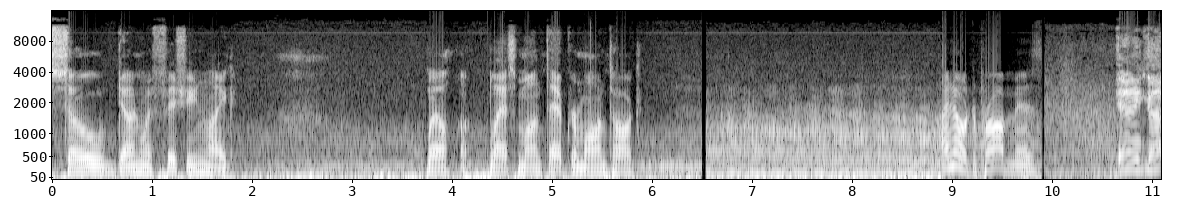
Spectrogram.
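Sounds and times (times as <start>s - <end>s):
airplane engine droning: 1.8s - 11.0s.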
